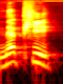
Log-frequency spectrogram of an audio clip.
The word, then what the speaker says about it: Napier: C'est Napier ou, Ah non, je ou savais pas. Népère. Les deux, Népère, ah oui. ouais, Oui, oui. les deux prononciations sont acceptées.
